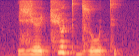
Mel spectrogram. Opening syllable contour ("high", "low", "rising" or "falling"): low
